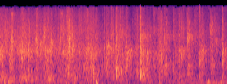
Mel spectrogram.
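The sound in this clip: Audience applause welcomes a speaker to the JCCSF before a talk. Many hands clap in an even, continuous patter at a moderate level.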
